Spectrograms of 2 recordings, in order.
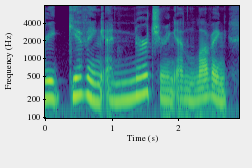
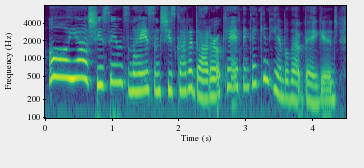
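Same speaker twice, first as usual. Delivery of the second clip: mock suitor; 8 semitones higher than usual. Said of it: "people think".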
